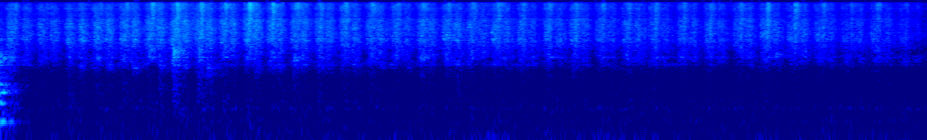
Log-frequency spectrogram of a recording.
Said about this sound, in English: begin to rub your palms together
